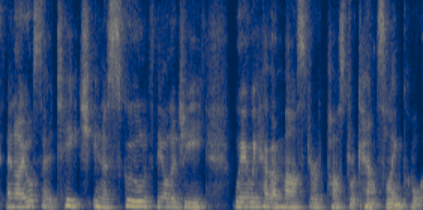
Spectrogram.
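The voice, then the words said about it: Australian accent. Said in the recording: “everyone loves Australian accents too.”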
